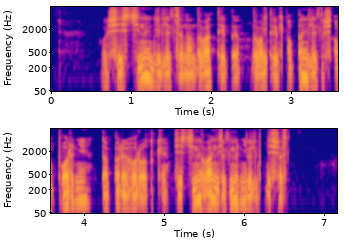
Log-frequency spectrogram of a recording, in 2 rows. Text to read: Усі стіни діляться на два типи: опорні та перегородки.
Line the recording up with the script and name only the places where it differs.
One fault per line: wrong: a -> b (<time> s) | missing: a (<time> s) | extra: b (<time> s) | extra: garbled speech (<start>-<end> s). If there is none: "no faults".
extra: garbled speech (2.5-3.5 s)
extra: garbled speech (5.1-6.6 s)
